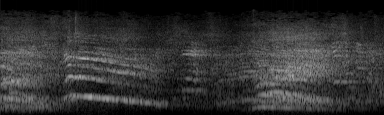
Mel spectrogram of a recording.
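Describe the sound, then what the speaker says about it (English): A wrestling crowd cheers and yells at a live match, with rising and falling waves of loud voices and shouts in two main surges. "And the crowd are loving this."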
